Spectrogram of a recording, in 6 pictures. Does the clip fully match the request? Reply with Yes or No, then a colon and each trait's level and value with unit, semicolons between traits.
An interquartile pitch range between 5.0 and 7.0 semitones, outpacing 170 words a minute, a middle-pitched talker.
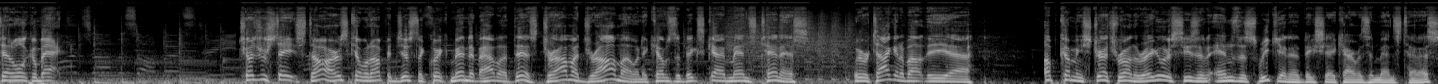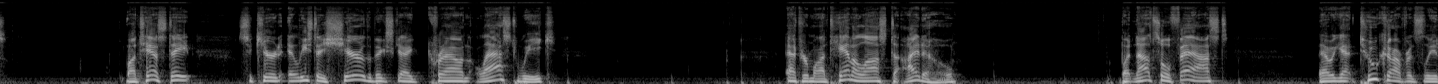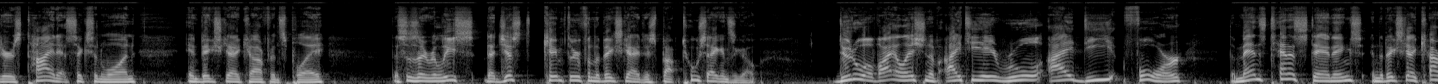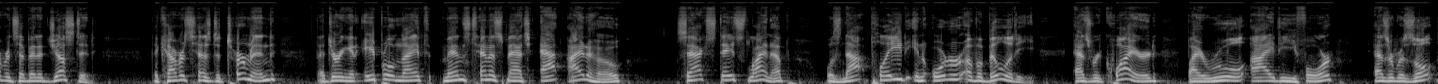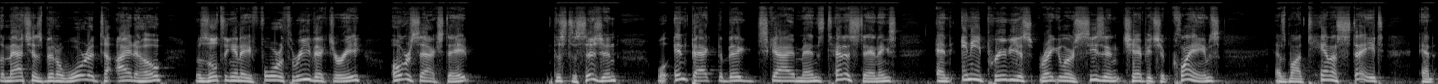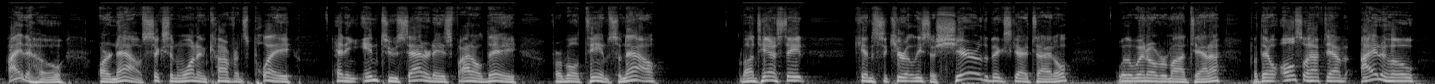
No: wide, 5.6 semitones; average, 165 wpm; medium, 155 Hz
